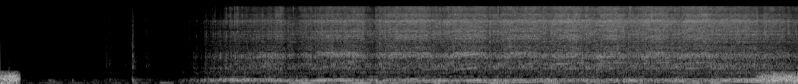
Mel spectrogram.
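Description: Hand-cranked LEGO gear train made of plastic gears spinning a wheel flywheel up to several thousand RPM. A few faint clicks come first, then a whirr of meshing gear teeth that builds over about a second and holds steady as the speed climbs.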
